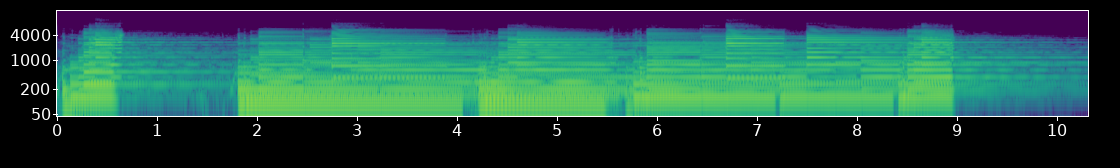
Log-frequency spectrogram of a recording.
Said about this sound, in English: Now let me turn the tone all the way down, and I'm going to put the reverb volume at about noon so you get a little bit more reverb, you can hear it a little better.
